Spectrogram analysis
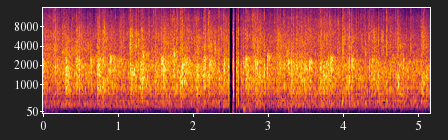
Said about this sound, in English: Yes, let's applaud these people.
